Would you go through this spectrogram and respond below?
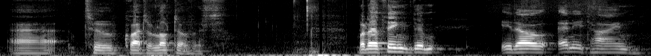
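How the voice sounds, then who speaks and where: A man with a Fijian accent gives an unscripted personal testimony to a group, halting and often correcting himself as he goes. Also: mid-range voice, warm tone, low-quality recording. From Fiji. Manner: halting, with repeated self-corrections. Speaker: speaker sharing his story at a recovery meeting.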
